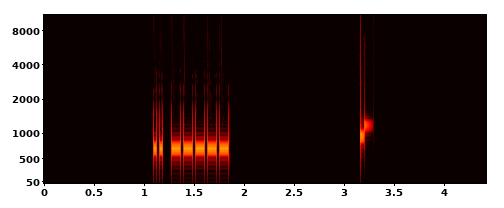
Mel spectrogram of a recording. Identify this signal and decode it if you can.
Morse code, heard as a keyed tone, about 41 wpm, 700 Hz. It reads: I0
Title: Callsign Prefixes for Top 50 DXCC - 40wpm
